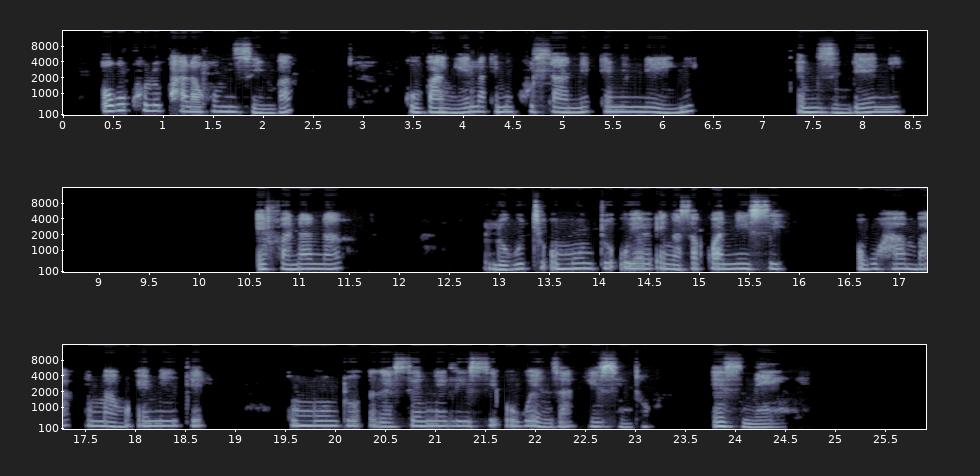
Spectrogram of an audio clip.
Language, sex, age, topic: North Ndebele, female, 18-24, health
